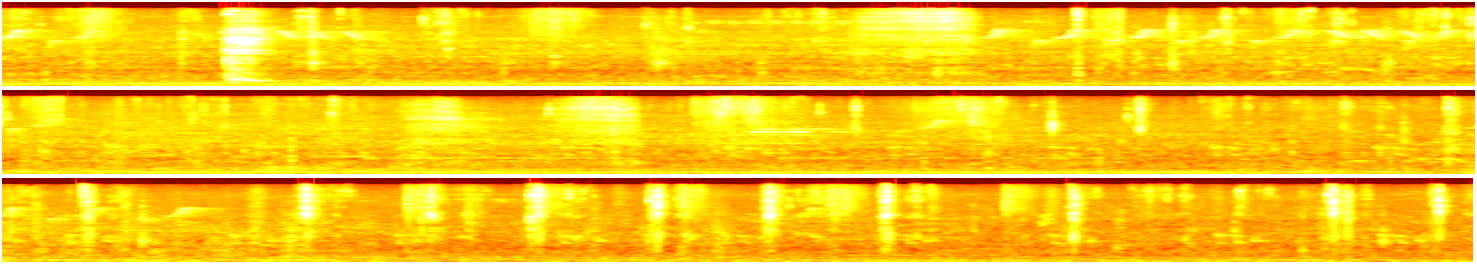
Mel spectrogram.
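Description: Close-miked chewing and wet mouth sounds of someone eating rice and curry by hand, with many small smacks and clicks. There is one loud, short, falling squeak about a second in, and a run of sharper smacks about every half second near the end. Birds chirp faintly in the first few seconds.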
